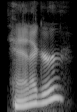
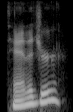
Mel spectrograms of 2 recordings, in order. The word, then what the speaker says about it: tanager: And it's looking like we have the Owl and the Tanager. Tanager? I don't know how to say that word. I don't know what it is. I feel stupid when I don't know a word.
